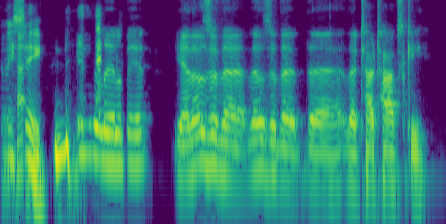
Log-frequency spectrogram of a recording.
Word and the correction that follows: Tartakovsky: Tartakovsky. I've been pronouncing his name wrong the whole episode.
